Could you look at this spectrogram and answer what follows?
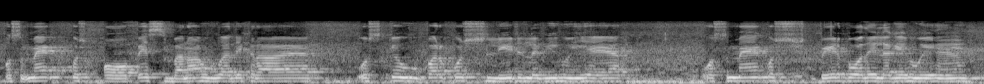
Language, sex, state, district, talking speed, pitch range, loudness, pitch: Hindi, male, Madhya Pradesh, Katni, 135 wpm, 145-160 Hz, -13 LUFS, 150 Hz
